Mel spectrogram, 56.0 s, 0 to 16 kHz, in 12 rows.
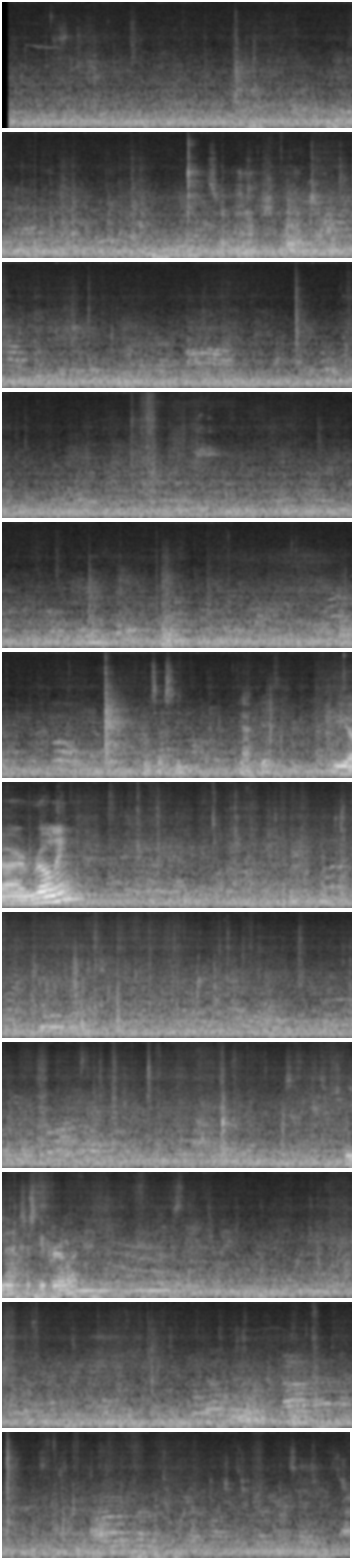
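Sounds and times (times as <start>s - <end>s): faint indistinct voices: 0.1s - 55.9s
faint murmur: 0.1s - 55.9s
low hum: 41.2s - 46.4s.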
